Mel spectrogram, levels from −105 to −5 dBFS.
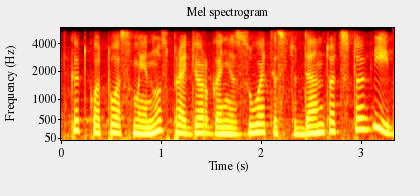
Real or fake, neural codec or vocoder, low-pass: fake; codec, 16 kHz, 8 kbps, FunCodec, trained on Chinese and English, 25 frames a second; 5.4 kHz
